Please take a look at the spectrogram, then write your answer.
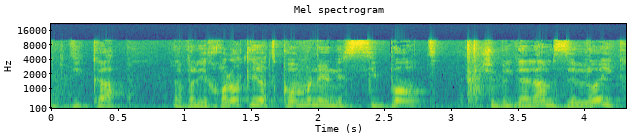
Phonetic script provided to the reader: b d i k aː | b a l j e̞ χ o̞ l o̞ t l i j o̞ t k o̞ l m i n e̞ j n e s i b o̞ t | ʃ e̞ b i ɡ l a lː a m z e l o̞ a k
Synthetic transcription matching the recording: b d i k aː | v a l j e̞ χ o̞ l o̞ t l i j o̞ t k o̞ l m i n e̞ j n e s i b o̞ t | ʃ e̞ b i ɡ l a l a m z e l o̞ i k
